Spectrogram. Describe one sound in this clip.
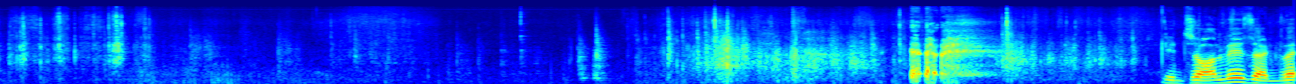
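Stiff paper rustles and crinkles.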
